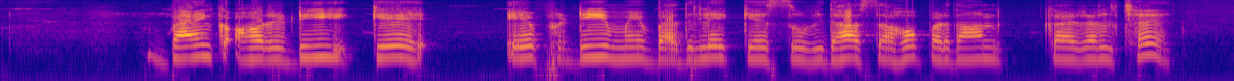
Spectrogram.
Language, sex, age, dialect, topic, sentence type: Magahi, female, 18-24, Western, banking, statement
